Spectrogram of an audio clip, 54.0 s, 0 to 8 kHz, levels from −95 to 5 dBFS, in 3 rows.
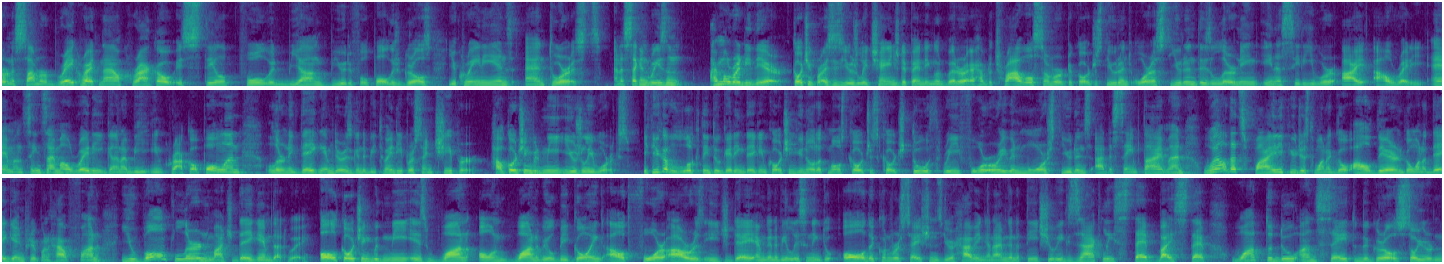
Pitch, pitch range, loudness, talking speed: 165 Hz, 115-195 Hz, -23 LUFS, 200 wpm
